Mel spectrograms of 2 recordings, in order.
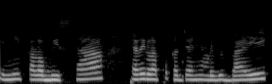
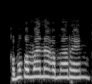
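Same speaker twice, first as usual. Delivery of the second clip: high, loud mock interrogation; imitated scolding; 7 semitones higher, 5 dB louder than usual. Leader scolds worker at briefing over yesterday's absence, imitated scolding. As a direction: act out a boss demanding an explanation. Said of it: "aku diomel-omelin".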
